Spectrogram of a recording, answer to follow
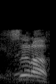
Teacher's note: الصاد مفخمة في الدرجة الأخيرة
